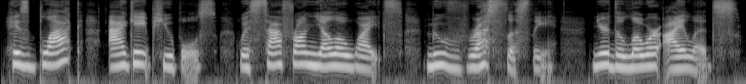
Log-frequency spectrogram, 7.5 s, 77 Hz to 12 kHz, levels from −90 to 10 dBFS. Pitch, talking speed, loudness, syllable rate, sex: 225 Hz, 115 wpm, -17 LUFS, 4.0 syllables/s, female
